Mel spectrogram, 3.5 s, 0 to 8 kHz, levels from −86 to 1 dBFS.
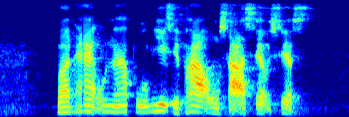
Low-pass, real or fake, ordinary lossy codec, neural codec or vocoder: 7.2 kHz; fake; none; vocoder, 22.05 kHz, 80 mel bands, HiFi-GAN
